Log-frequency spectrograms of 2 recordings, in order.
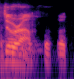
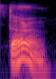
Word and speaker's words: Durham: We pronounce as Durham. Durham, okay. Sorry about that. Durham, North Carolina. He pronounced it correctly, actually. It's Durham.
